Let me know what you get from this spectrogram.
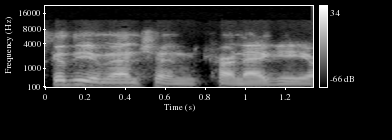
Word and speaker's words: Carnegie: And, you know, other than perhaps Andrew Carnegie, I always pronounce it that way, because that's what I heard, even though everybody says Carnegie Mellon. I always heard it was Carnegie. – It probably was Carnegie in the Scottish.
